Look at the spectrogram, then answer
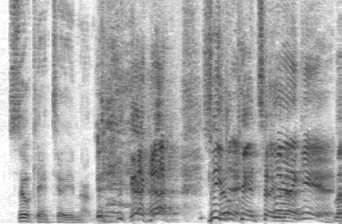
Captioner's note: men laughing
